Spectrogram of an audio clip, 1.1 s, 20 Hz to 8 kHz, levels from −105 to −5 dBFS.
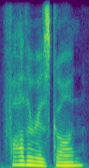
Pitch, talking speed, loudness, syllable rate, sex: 170 Hz, 160 wpm, -14 LUFS, 3.8 syllables/s, female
